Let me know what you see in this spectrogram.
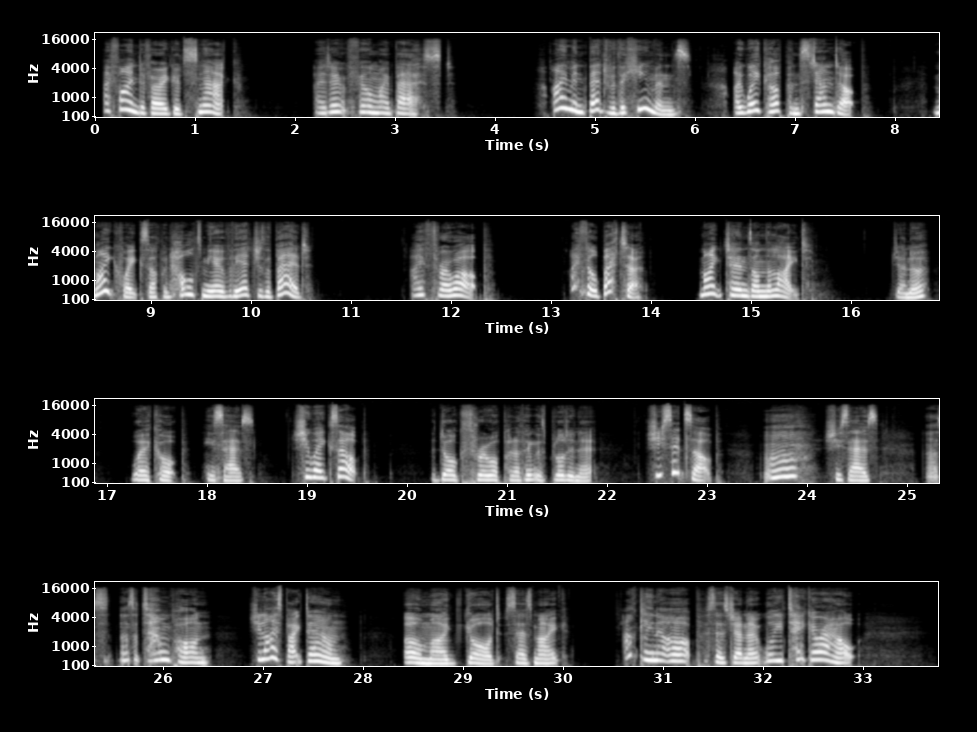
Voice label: AUDIOBOOK; My Humans

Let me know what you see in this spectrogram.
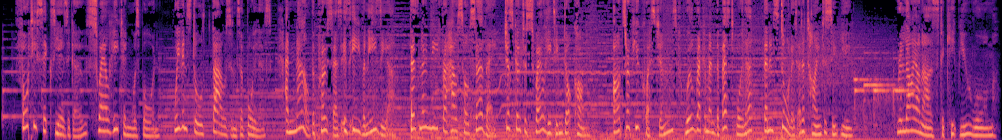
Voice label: radio commercial; Swale Heating

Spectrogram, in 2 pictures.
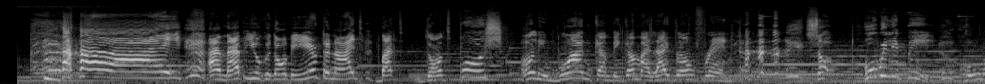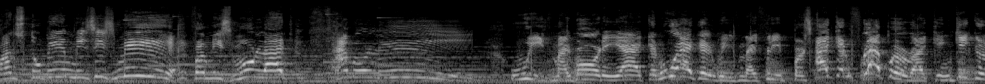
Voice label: animation reel

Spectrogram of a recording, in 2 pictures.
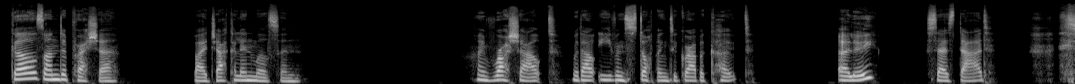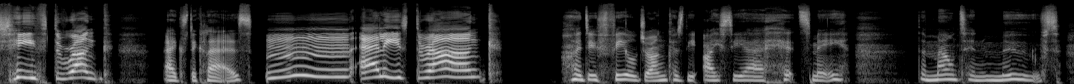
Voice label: Book Read; Girls Under Pressure by Jaqueline Wilson

